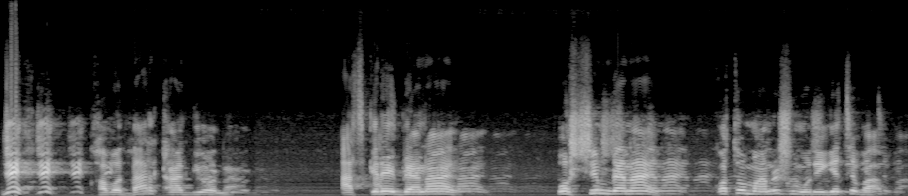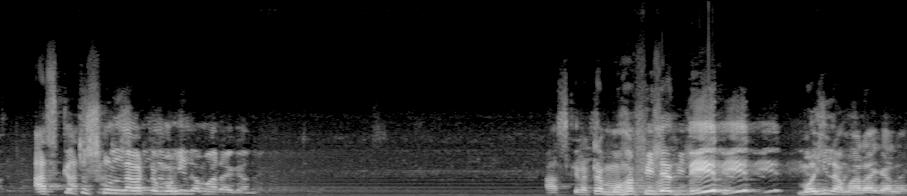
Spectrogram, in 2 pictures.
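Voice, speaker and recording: High, bright-voiced comic preacher. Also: male voice, moderate pace, pauses often. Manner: humorous, shouting, emotional swings, addresses crowd. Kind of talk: comic Islamic sermon at an outdoor gathering.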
